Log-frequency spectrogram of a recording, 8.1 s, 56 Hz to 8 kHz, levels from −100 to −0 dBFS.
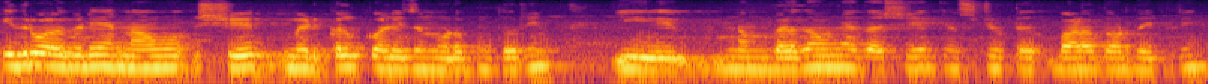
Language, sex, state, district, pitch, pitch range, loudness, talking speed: Kannada, male, Karnataka, Belgaum, 145 Hz, 135-150 Hz, -15 LUFS, 110 wpm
